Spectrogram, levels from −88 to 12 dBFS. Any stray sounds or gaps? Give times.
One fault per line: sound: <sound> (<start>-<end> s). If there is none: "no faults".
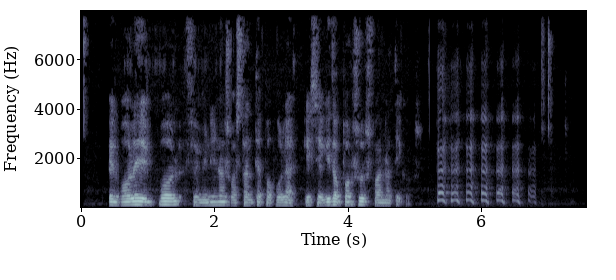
sound: laugh (5.3-6.9 s)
